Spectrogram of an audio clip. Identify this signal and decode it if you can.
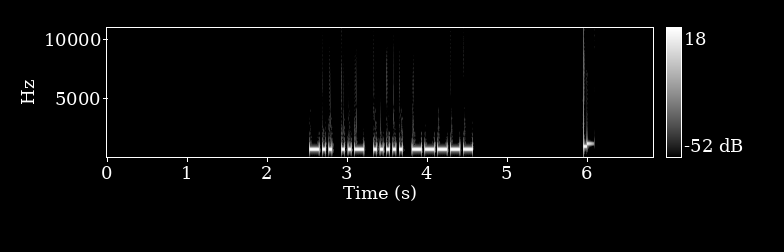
Morse code, heard as a keyed tone, about 29 wpm, 700 Hz. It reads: DU50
